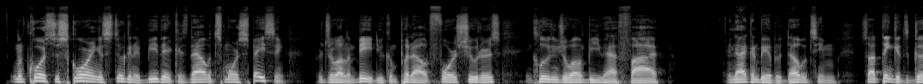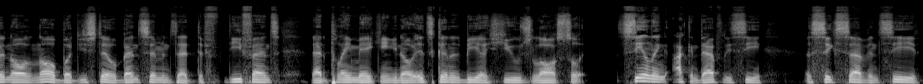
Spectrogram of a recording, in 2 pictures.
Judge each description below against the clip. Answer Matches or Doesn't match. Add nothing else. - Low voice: Matches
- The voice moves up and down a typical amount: Matches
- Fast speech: Matches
